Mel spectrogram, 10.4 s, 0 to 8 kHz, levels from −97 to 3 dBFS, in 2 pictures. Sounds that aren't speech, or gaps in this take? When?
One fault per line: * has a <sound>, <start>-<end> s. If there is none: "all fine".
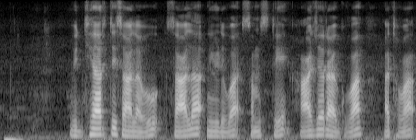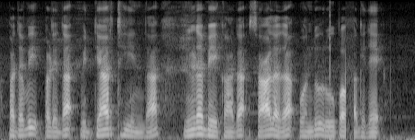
* has a dropout, 9.5-9.6 s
